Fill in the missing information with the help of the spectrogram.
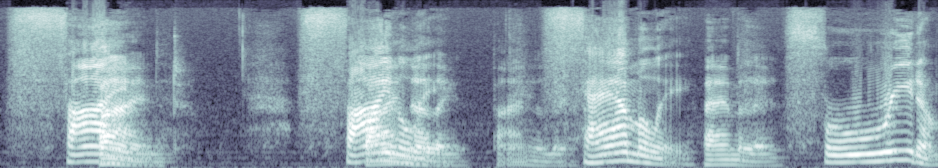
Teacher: you need to hear the air friction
